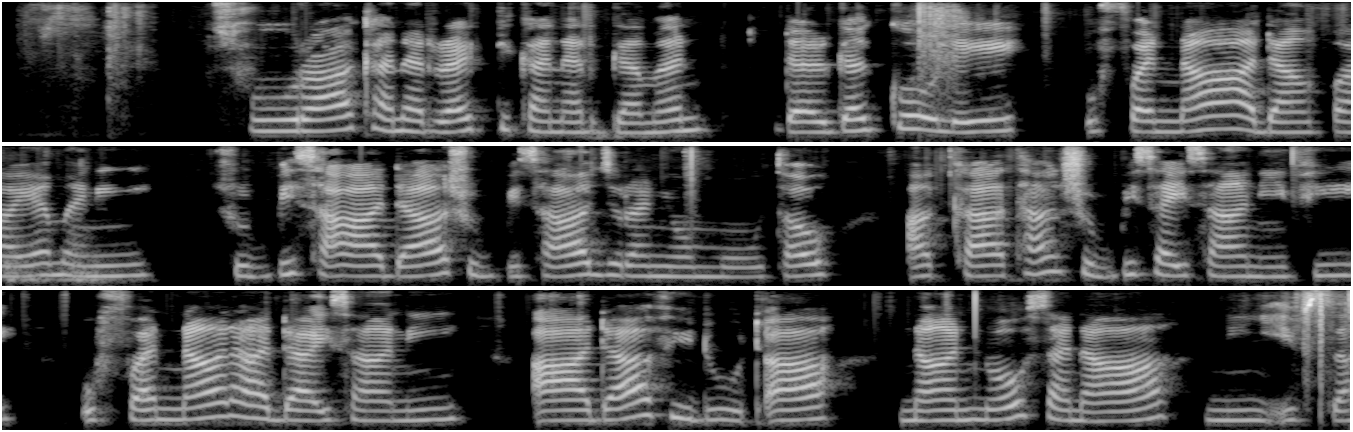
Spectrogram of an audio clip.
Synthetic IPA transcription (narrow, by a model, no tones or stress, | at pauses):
suːɾaːkɐnɪrːɐt̪ːɪkɐnɐɾɡɐmɐn | d̪ɐɾɡɐɡːo̞ːle̞ː | ʊfːɐnːaːaːd̪aːnfaːjɐmɐniː | ʃʊbːɪsɐaːd̪aːʃʊbːɪsaːd͡ʒɪɾɐnjɔmːuːt̪ɐʔʊ | ʔɐkːaːt̪aːnʃʊbːɪsɐɪsaːniːfɪ | ʊfːɐnːaːnaːd̪aːɪsaːniː | aːd̪aːfɪd̪uːᶑʼaː | naːnːo̞ːsɐnɐaːniːɪbsɐ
